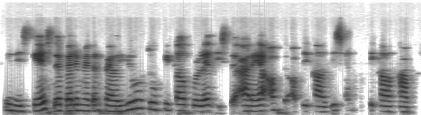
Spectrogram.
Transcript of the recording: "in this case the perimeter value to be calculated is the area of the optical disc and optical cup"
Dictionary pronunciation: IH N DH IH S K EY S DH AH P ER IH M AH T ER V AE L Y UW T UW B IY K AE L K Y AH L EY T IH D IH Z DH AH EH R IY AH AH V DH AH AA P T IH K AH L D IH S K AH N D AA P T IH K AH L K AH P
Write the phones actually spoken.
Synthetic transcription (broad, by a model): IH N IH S K EY S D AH P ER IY M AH T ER F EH L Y UW T UW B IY K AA L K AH L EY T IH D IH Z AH R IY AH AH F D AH AA P T IH K AH L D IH S AH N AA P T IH K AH L K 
